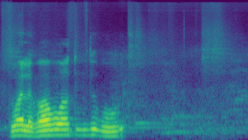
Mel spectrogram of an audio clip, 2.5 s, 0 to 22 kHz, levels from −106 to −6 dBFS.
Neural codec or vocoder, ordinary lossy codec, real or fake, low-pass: codec, 44.1 kHz, 2.6 kbps, SNAC; none; fake; none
